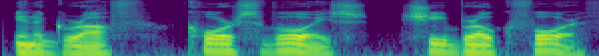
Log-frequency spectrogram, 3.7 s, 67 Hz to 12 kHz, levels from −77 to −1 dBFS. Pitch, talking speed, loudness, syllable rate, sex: 95 Hz, 130 wpm, -16 LUFS, 3.5 syllables/s, male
